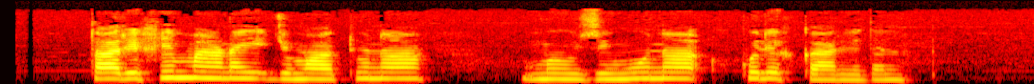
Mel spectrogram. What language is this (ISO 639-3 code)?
pus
